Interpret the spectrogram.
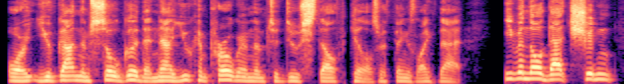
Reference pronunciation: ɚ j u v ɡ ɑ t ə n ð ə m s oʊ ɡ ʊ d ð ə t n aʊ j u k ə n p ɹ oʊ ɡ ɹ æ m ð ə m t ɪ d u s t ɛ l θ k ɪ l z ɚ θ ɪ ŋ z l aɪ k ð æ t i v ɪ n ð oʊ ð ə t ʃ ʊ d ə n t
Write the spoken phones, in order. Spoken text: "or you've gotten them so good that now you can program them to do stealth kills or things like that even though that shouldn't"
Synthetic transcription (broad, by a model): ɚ j u v ɡ ɑ t n ð ə m s oʊ ɡ ʊ d ð ə t n aʊ j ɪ k ə n p ɹ oʊ ɡ ɹ æ m ð ə m t ɪ d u s t ɛ l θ k ɪ l z ɚ θ ɪ ŋ z l aɪ k ð æ t i v ɪ n ð oʊ ð ə t ʃ ʊ d n t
